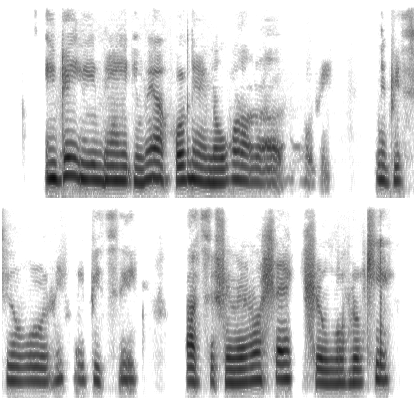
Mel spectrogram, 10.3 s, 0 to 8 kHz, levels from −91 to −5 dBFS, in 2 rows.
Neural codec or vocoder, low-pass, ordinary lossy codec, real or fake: codec, 16 kHz, 1 kbps, FreqCodec, larger model; 7.2 kHz; none; fake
